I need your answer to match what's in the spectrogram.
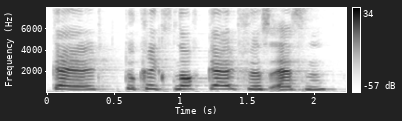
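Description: A woman voicing a cheeky, bossy little male fly in a children's audiobook, talking high and excitedly. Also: unhurried. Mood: indignant.

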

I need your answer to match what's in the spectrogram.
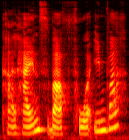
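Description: Calm woman reading a children's story. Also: lowish voice, husky. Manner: calm, slow, soft narration.

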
